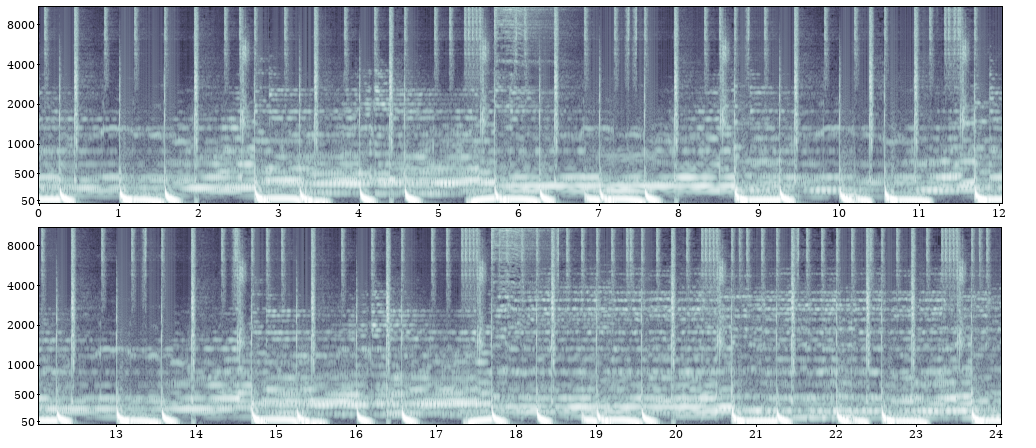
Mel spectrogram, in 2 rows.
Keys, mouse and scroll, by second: 1.4 F4, 4.4 right click, 9.8 ctrl+z, 11.4 scroll up 1, 15.9 right click, 17.1 scroll down 1, 23.8 right click.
